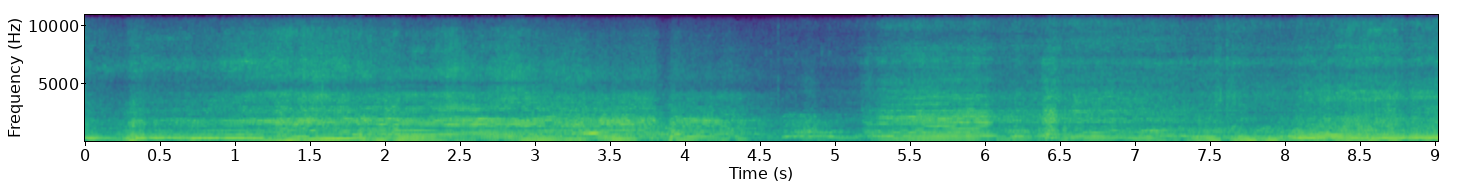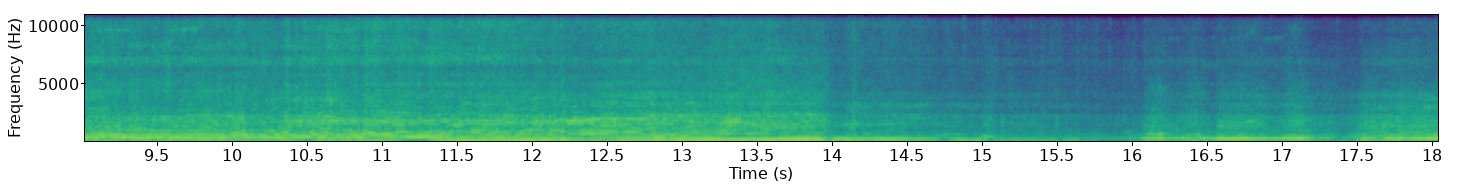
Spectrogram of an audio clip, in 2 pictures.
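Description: A rally car engine revs hard, rising and falling in pitch as the car speeds past.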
